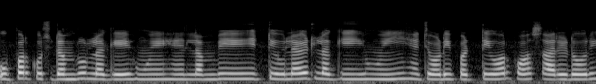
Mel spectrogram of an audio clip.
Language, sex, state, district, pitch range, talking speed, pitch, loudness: Hindi, female, Himachal Pradesh, Shimla, 235-250 Hz, 170 wpm, 240 Hz, -20 LUFS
